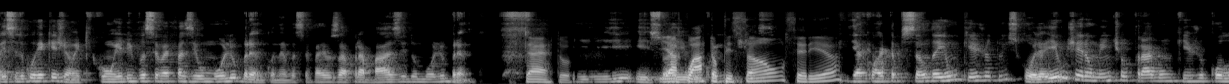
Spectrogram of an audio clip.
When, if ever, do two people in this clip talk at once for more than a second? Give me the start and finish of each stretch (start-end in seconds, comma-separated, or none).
6.5-7.8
